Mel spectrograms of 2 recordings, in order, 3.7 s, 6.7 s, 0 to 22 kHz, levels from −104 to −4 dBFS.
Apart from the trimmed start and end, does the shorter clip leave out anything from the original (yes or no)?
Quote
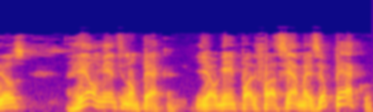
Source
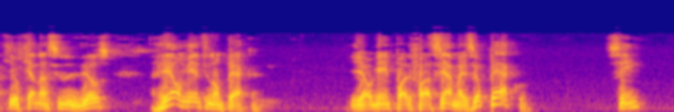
yes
